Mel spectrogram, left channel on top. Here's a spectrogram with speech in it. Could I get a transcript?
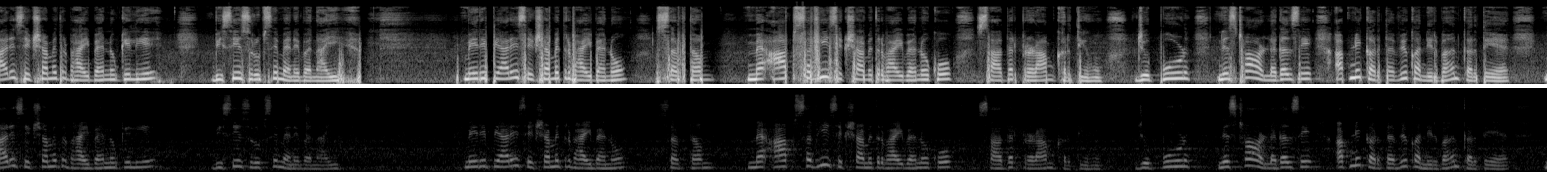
शिक्षा मित्र भाई बहनों के लिए विशेष रूप से मैंने बनाई है। मेरे प्यारे शिक्षा मित्र भाई बहनों, सर्वप्रथम मैं आप सभी शिक्षा मित्र भाई बहनों को सादर प्रणाम करती हूँ, जो पूर्ण निष्ठा और लगन से अपने कर्तव्यों का निर्वहन करते हैं।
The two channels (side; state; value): right; quieter; 27.9 dB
